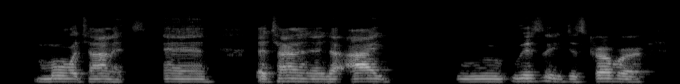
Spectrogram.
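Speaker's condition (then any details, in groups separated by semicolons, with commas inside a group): Down syndrome; born with Down syndrome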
